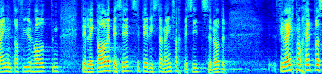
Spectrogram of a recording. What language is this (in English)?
Swiss German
